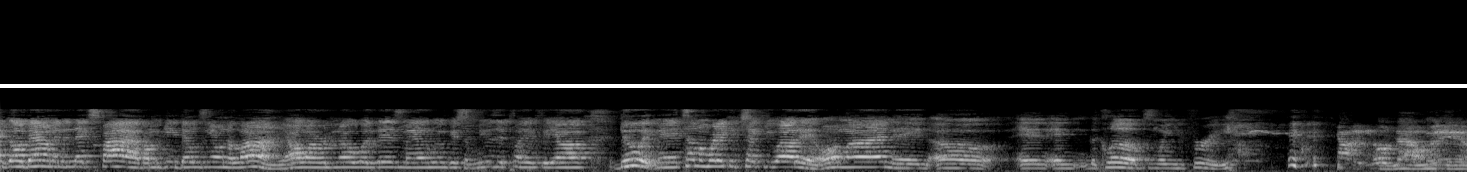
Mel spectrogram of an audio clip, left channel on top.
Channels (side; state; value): left; silent; 62 dB below the other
